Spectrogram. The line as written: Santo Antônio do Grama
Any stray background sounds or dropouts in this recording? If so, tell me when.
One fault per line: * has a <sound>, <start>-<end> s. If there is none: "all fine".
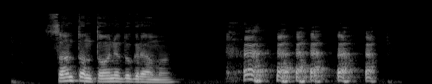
* has a laugh, 2.3-3.8 s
